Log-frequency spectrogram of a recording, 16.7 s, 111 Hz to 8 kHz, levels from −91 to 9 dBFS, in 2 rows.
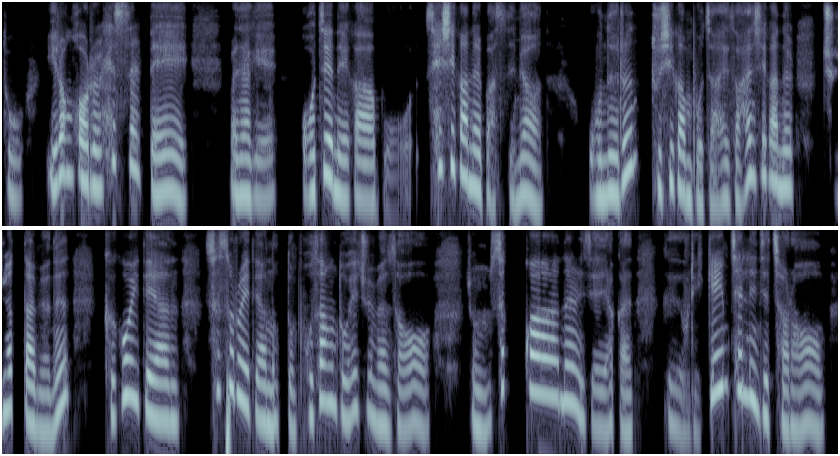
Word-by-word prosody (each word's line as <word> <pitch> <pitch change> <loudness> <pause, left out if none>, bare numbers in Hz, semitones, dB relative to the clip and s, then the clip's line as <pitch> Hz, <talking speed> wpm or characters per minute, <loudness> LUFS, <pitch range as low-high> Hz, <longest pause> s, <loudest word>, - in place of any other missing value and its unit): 또 195 -3 -8 0.2
이런 295 +3 +2
거를 255 -5 +4
했을 350 0 -1
때 210 -3 0 0.4
만약에 200 -1 -2 0.2
'어제 250 +8 +3
내가 190 -4 +1
뭐 140 -1 -19
3 340 - -1
시간을 295 -10 +6
봤으면 195 -3 -4 0.5
오늘은 205 - +2
2 225 - -2
시간 225 -2 +3
보자.' 175 -3 -6
해서 185 +1 -5
1 275 +9 0
시간을 260 -5 +1 0.3
줄였다면은 225 - +1 0.3
그거에 320 +8 +1
대한 215 -5 +2 0.3
스스로에 350 -5 +2
대한 210 -6 0
어떤 190 -2 -7
보상도 250 - 0
해주면서 195 -6 -4 0.4
좀 185 -2 -5
습관을 345 - +3
이제 195 -5 -6
약간 180 -2 -6 0.3
그 195 -4 -10
우리 170 0 -12
게임 380 - +2
챌린지처럼 200 - 0
220 Hz, 275 characters per minute, -24 LUFS, 190-290 Hz, 0.5 s, 시간을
